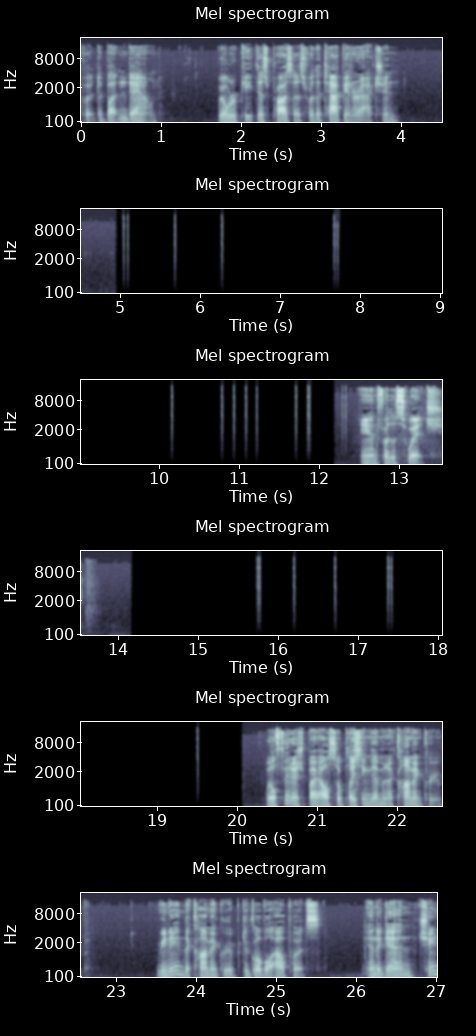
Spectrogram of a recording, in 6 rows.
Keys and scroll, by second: 0.0-2.5 typing, 2.7 Return, 5.4-10.1 typing, 8.8 alt+shift+p, 8.9 shift+Return, 12.5 w, 14.1-15.7 typing, 17.9 alt+p, 17.9-19.2 typing, 23.0 ctrl+alt+c, 23.3 ctrl+alt+shift+Return, 23.7-25.9 typing.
